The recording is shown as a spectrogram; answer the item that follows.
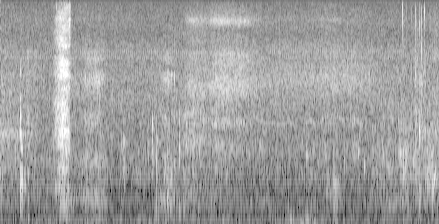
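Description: Faint water swishing along a sailing yacht's hull as it moves under sail in light wind, with a low rumble and a few soft ticks. There is a short hiss about half a second in.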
